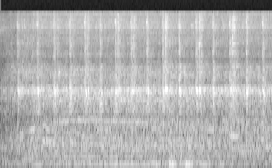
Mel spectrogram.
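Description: Electric domestic sewing machine running steadily, the needle stitching rapidly through fabric.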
